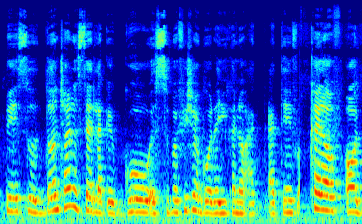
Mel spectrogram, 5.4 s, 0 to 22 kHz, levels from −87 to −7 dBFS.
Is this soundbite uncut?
no; 1 cut; at 4.4 s

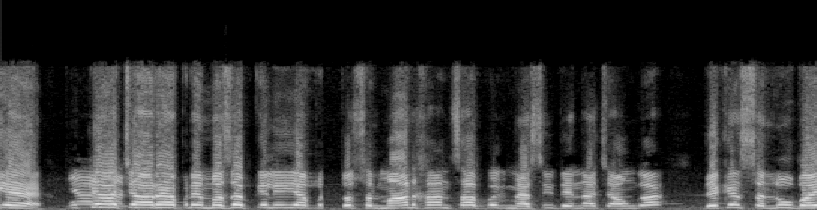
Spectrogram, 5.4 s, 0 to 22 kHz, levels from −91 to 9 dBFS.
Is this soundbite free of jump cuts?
no; 1 cut; at 2.1 s

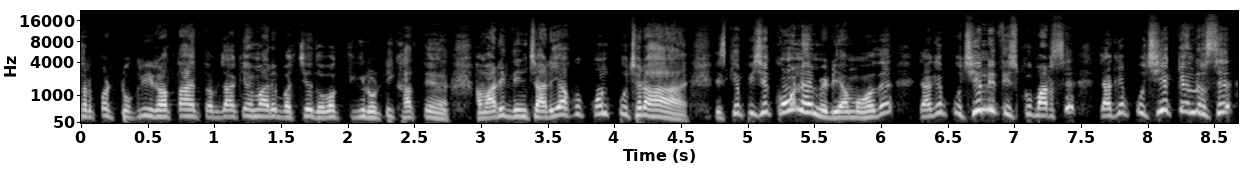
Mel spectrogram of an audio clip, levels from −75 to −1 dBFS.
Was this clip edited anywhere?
no; 0 cuts

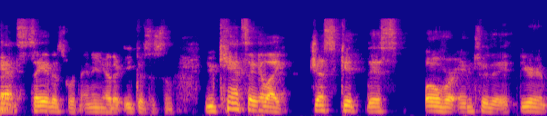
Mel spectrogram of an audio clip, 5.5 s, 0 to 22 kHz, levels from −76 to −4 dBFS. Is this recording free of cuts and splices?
yes; 0 cuts

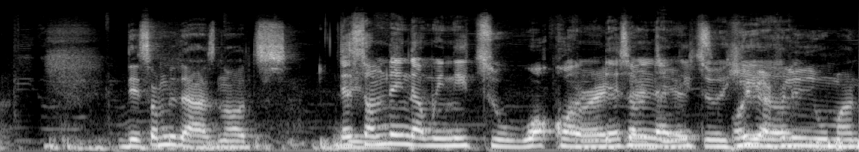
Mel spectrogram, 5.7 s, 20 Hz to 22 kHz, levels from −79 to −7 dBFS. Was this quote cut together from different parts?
no; 0 cuts

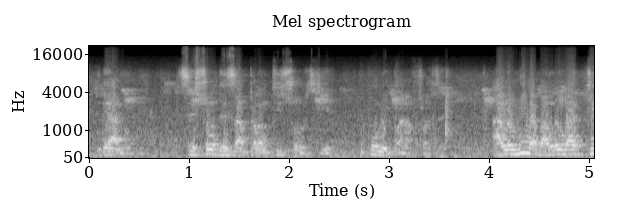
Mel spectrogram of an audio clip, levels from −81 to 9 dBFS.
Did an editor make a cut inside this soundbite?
no; 0 cuts

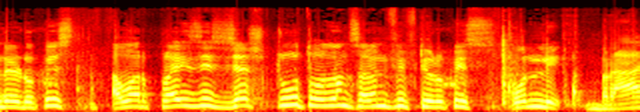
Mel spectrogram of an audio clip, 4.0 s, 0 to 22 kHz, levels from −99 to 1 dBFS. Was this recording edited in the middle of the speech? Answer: no; 0 cuts

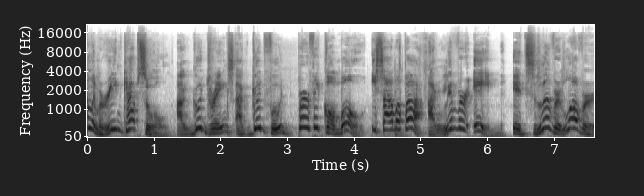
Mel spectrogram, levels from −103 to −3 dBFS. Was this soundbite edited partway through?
no; 0 cuts

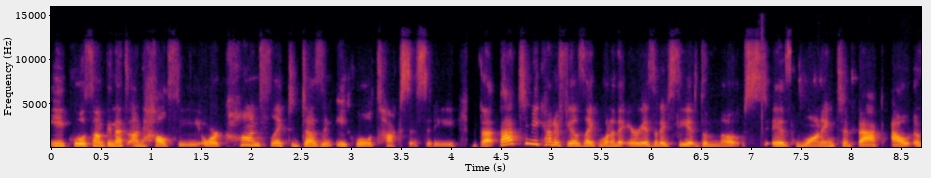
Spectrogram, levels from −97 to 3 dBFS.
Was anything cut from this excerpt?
yes; 2 cuts; at 4.1 s, 7.4 s

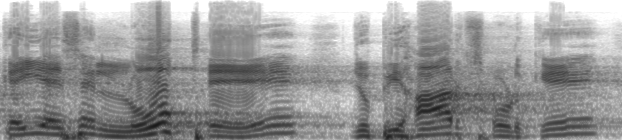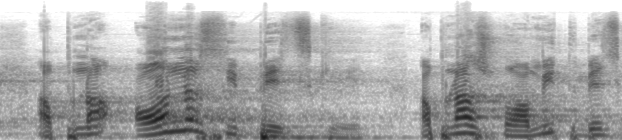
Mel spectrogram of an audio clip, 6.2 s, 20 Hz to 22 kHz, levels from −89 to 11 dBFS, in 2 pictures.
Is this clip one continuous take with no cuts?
yes; 0 cuts

